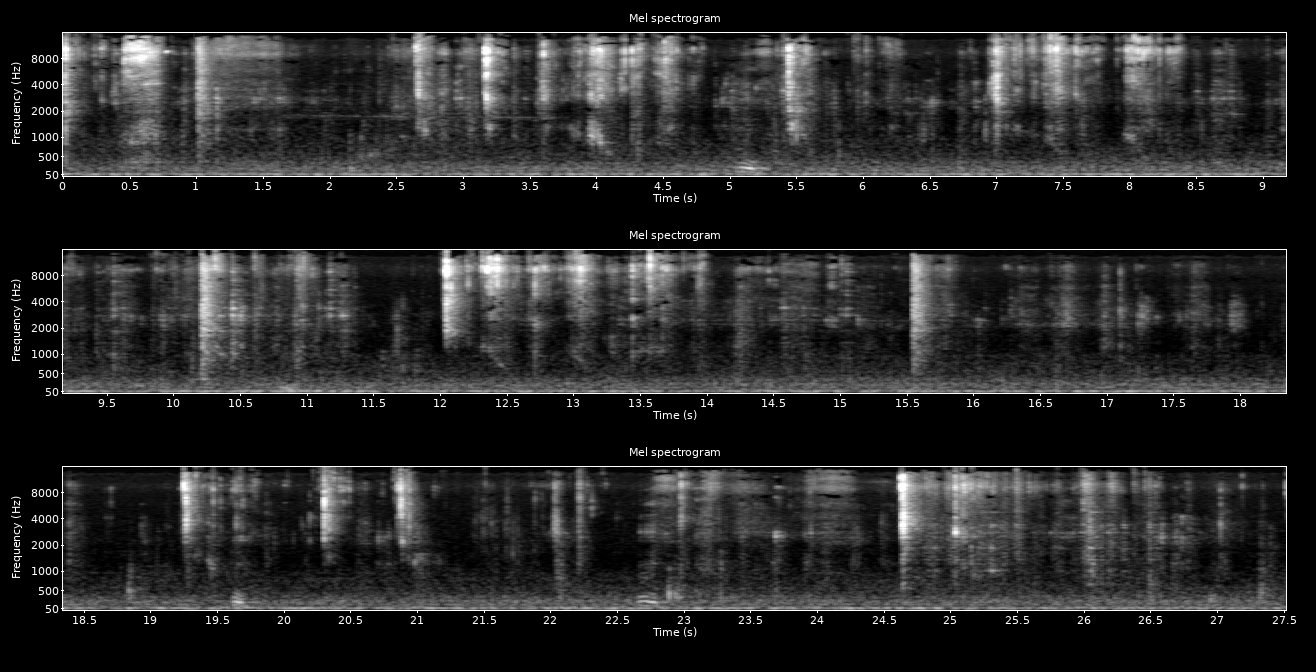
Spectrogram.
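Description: A person eating: chewing and biting food with many short, crisp crunches and mouth noises scattered throughout, over a low steady hum.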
